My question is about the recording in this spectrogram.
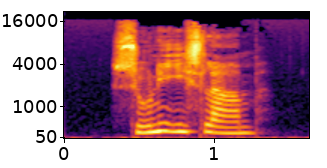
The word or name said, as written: sunniislam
